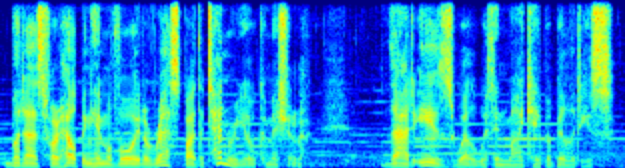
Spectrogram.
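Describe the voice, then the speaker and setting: A man plays a refined young nobleman from a video game, the shrewd and suave head of his clan. His voice sits fairly low, and he speaks in measured, courtly, polished phrases. Soft music plays behind him. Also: close to an everyday voice. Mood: composed, amused. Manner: polished, measured, formal diction. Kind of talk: scripted video game character dialogue. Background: background music.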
